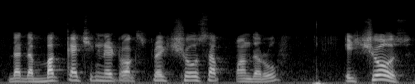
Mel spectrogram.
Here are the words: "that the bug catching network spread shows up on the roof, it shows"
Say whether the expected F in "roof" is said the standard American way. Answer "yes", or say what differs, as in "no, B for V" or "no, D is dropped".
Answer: yes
